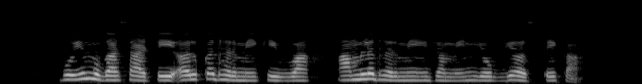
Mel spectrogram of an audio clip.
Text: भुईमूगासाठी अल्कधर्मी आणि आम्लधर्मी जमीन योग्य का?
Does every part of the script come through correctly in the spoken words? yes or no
no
